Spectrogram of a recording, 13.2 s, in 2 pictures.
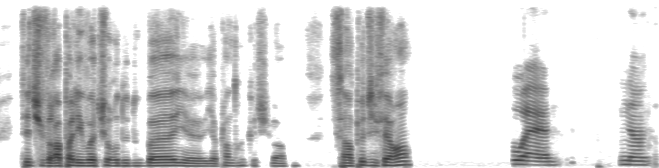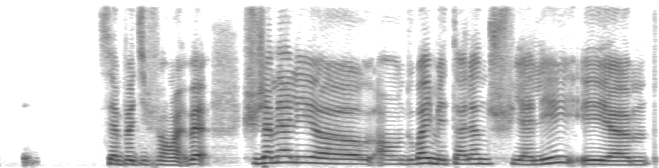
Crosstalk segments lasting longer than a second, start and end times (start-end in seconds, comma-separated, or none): none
